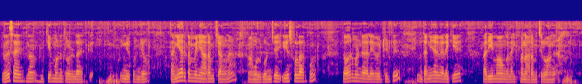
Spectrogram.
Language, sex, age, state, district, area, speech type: Tamil, male, 18-30, Tamil Nadu, Nagapattinam, urban, spontaneous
